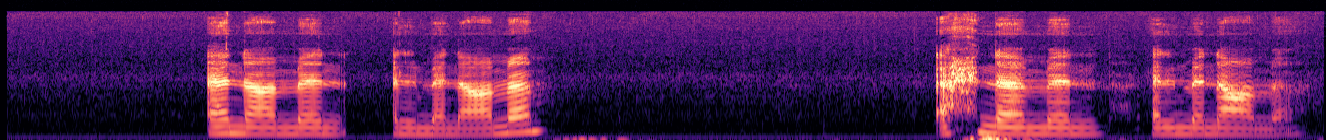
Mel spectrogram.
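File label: i am from, Bahraini arabic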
